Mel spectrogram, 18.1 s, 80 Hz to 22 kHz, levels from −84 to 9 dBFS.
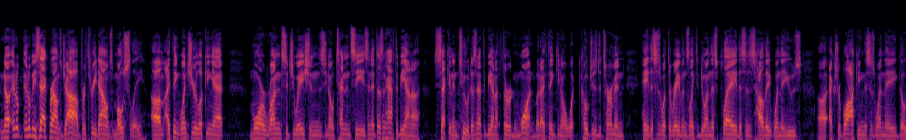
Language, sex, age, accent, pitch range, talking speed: English, male, 30-49, American, 120-145 Hz, 265 wpm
